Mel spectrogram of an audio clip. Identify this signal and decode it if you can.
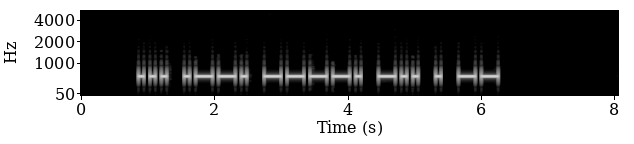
Morse code, heard as a keyed tone, about 14 wpm, 600 Hz. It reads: SP9DEM
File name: Callsigns-14wpm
